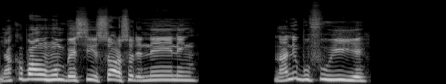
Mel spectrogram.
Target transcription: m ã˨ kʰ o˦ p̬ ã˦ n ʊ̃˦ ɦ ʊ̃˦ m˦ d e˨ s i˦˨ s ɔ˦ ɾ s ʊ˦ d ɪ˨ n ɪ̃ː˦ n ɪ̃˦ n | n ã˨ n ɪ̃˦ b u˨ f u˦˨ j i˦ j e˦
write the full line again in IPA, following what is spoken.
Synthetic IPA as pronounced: ɲ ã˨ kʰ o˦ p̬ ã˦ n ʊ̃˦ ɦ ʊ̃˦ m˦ b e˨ s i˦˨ s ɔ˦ ɾ s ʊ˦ d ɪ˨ n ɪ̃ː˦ n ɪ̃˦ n | n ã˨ n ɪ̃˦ b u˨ f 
